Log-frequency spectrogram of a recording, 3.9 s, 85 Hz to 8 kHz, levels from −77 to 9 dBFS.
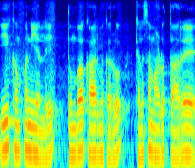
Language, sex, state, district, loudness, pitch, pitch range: Kannada, male, Karnataka, Shimoga, -18 LUFS, 125 Hz, 125-135 Hz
